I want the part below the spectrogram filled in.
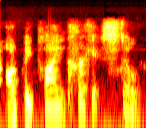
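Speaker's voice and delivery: ordinary talk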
